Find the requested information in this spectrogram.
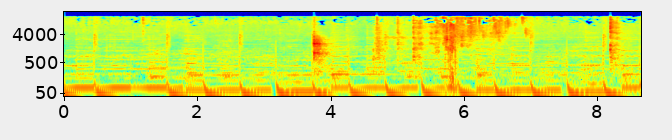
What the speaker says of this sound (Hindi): लहसुन अदरक डाल देते हैं।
